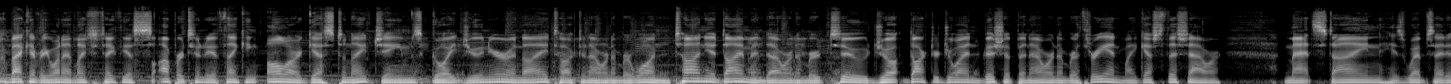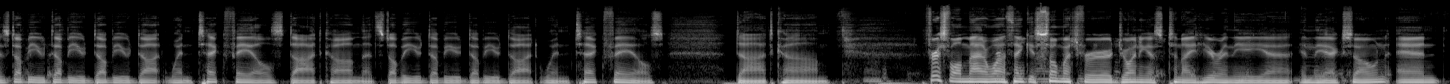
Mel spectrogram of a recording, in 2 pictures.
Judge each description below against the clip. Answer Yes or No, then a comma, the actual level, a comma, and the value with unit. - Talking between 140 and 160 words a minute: Yes, average, 155 wpm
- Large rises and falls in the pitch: No, average, 3.7 semitones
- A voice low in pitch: Yes, low, 100 Hz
